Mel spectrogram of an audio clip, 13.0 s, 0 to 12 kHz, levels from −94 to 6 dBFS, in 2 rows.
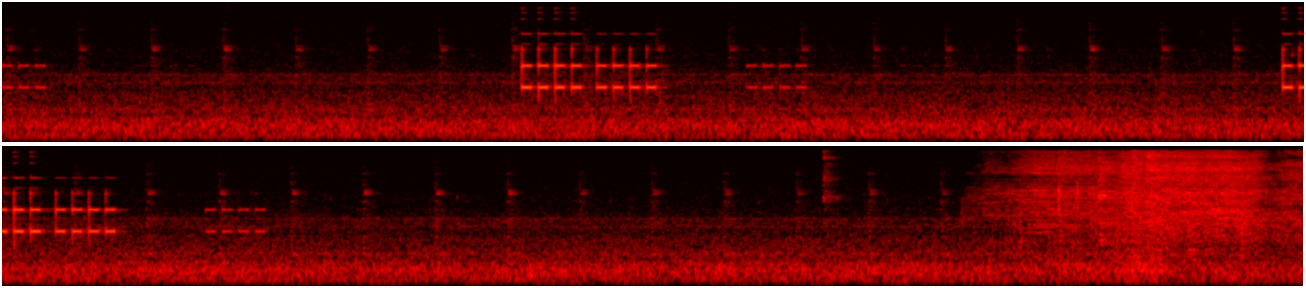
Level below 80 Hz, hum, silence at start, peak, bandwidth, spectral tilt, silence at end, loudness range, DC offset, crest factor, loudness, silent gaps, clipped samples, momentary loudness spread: -84 dBFS; none; 0 s; -28 dBFS; 11.5 kHz; -1 dB/octave; 0 s; 12 LU; under 0.1%; 24 dB; -47 LUFS; none; under 0.1%; 19 LU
